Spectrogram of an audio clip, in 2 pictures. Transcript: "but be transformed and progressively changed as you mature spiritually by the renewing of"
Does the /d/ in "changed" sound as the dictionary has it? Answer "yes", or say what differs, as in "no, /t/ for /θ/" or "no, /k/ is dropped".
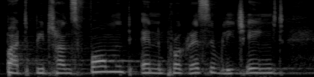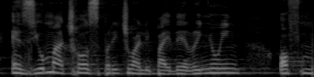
yes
